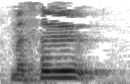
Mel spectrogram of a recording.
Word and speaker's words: Methusael: Mahujael produced a son called Methusael. Three syllables. First syllable means to kill, to put to death or to slay. Second syllable, who or that. Third syllable, God, El.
